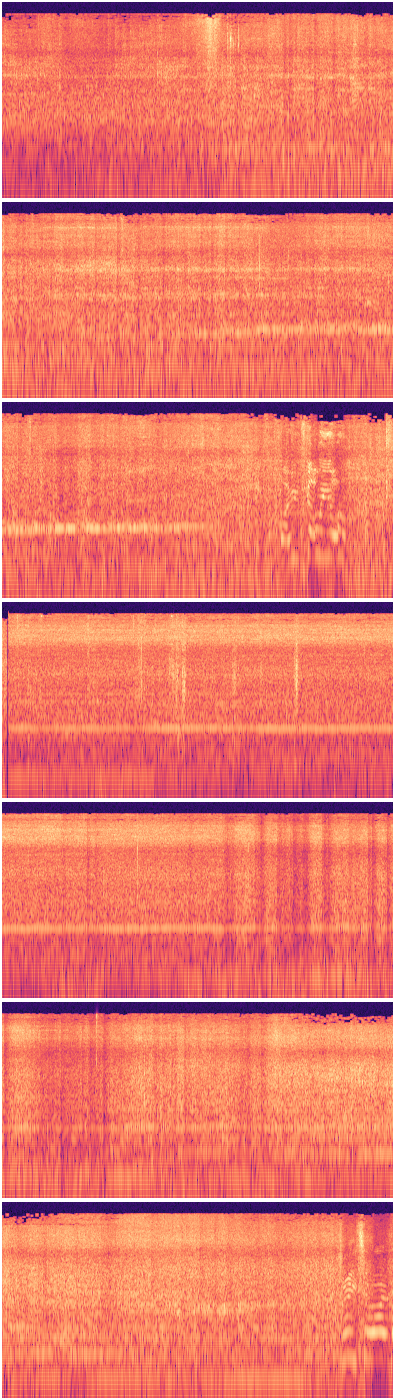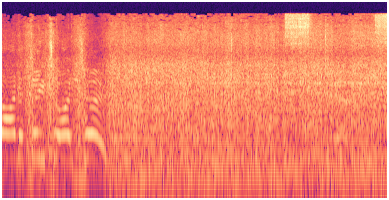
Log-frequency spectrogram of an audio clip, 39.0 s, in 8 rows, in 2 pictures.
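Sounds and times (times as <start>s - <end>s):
high-speed train rumble: 0.0s - 39.0s
steady electric hum: 14.8s - 27.5s.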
